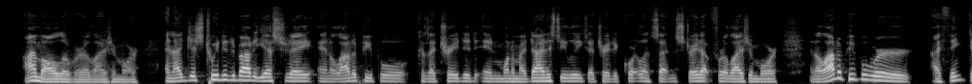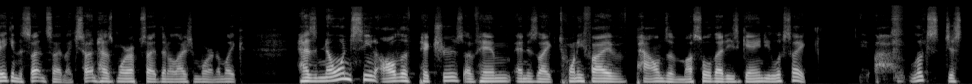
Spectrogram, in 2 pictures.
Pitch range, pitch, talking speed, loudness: 130-155 Hz, 140 Hz, 255 wpm, -22 LUFS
